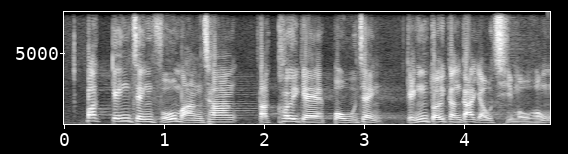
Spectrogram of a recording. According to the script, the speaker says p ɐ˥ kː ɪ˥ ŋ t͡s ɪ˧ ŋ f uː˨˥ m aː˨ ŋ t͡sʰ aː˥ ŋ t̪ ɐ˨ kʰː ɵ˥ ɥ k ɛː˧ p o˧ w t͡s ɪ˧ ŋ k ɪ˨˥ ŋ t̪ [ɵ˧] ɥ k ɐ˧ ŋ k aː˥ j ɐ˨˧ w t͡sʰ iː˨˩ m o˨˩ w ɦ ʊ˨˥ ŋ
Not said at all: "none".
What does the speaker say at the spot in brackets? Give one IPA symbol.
ɵ˨˥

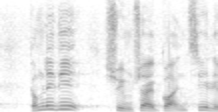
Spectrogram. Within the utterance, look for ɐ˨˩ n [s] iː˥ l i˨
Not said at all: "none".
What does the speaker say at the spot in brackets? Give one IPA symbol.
t͡s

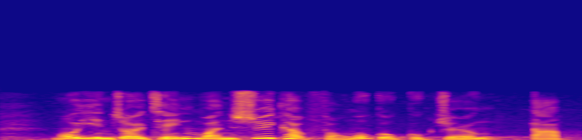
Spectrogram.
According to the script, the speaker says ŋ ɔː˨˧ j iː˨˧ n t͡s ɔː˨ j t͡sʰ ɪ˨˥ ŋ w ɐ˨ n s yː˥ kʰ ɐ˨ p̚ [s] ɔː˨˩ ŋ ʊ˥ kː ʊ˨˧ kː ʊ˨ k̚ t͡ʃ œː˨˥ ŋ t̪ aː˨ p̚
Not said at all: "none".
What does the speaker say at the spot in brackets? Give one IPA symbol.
f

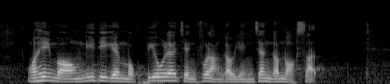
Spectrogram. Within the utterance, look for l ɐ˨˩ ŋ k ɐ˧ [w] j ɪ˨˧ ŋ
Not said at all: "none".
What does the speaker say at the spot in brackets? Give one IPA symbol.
w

